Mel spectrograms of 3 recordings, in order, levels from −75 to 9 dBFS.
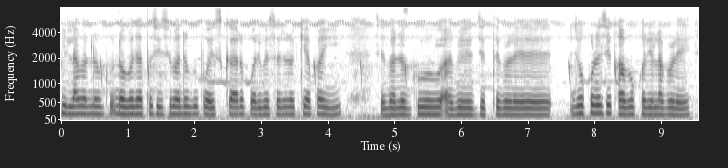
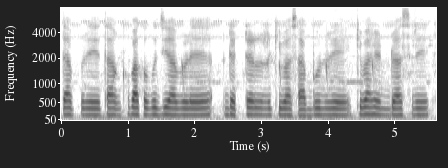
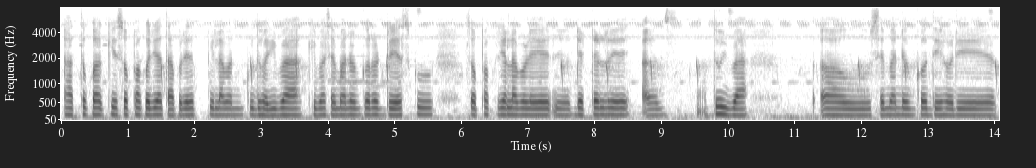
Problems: constant background noise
